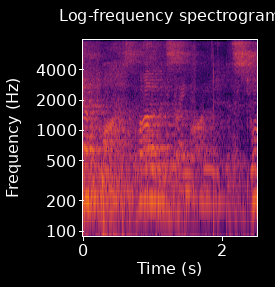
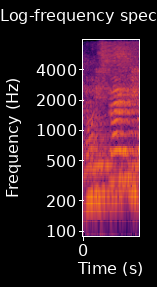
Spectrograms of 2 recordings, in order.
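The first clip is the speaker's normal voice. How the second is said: ordinary talk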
